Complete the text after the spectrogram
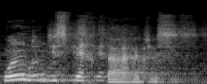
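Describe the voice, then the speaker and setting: Man acting a slow, echoing, solemn spirit mentor. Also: high-pitched, very animated, full character voice. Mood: solemn, reassuring. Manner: solemn, measured, preaching with deliberate pauses. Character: benevolent male spirit mentor, solemn, gentle, fatherly counsellor. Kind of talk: audio drama, exhortation. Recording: echoey long hall reverb, music behind. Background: music.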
